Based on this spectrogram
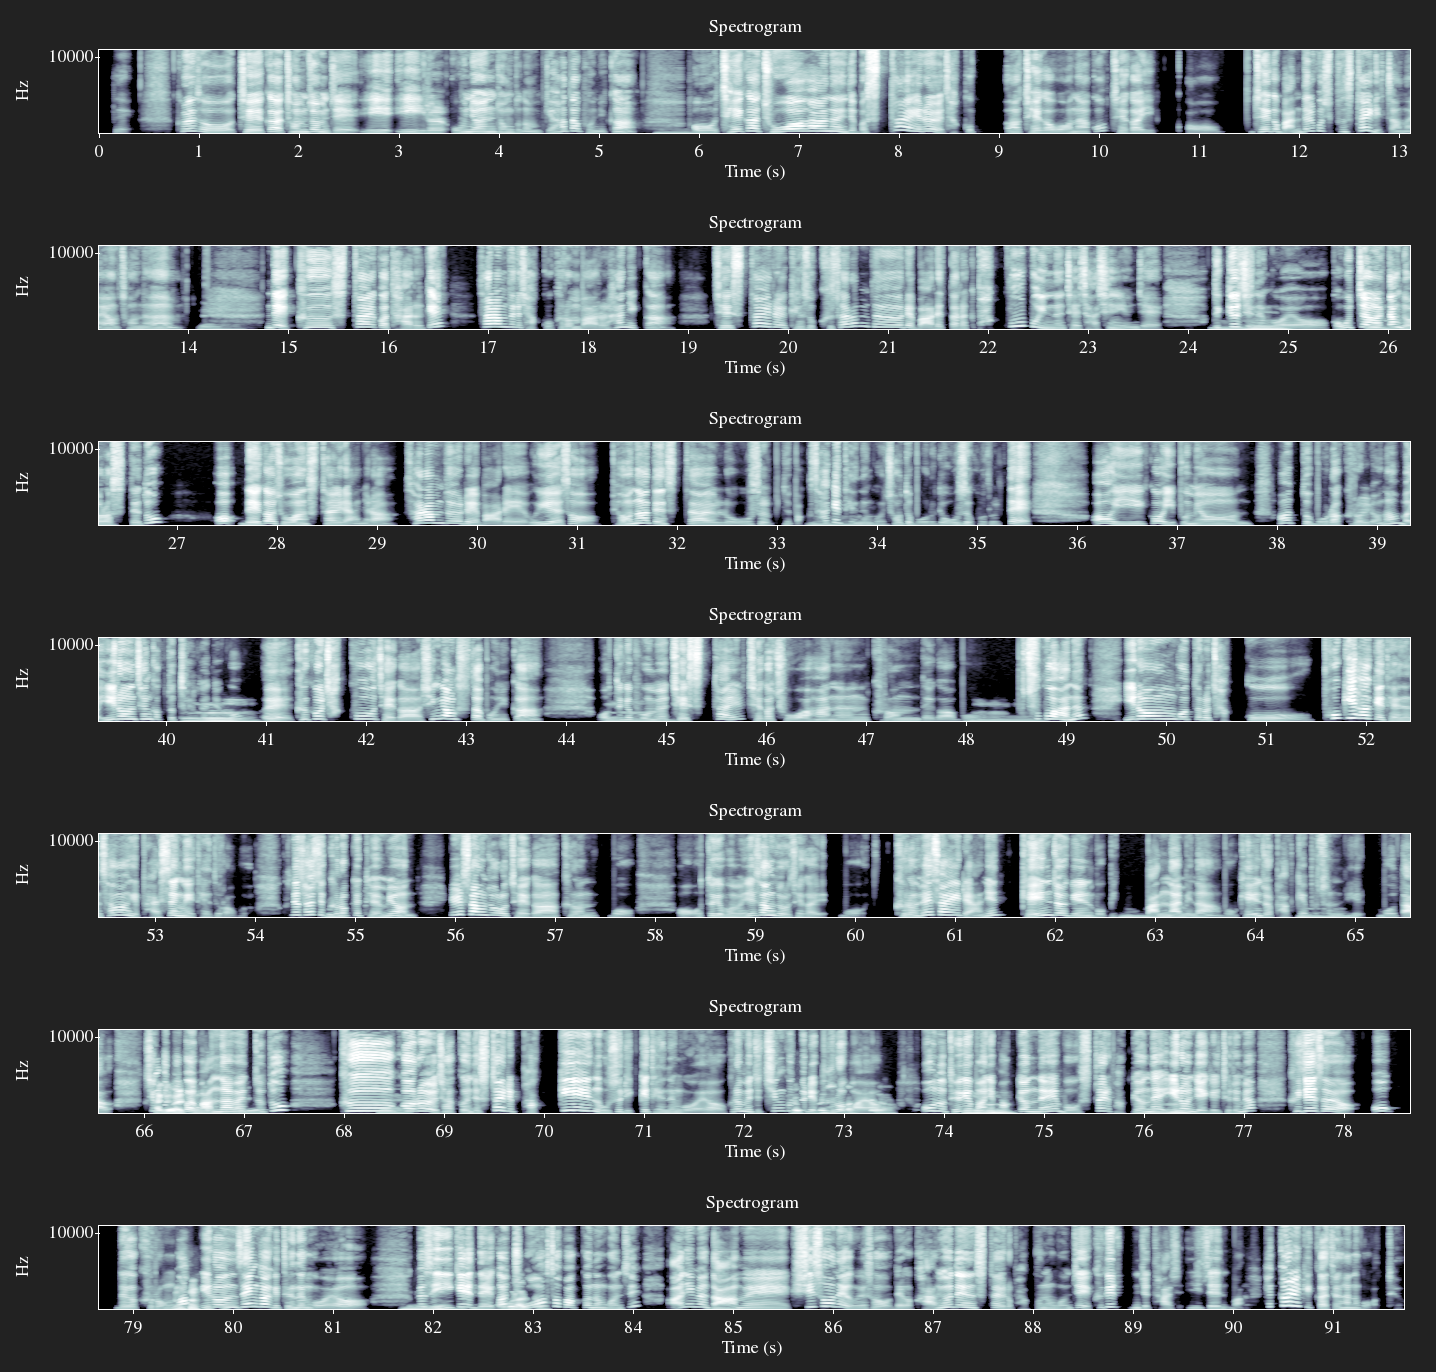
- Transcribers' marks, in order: other background noise; tapping; laugh
- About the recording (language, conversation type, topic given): Korean, advice, 사회적 시선을 신경 쓰지 않고 나다움을 자연스럽게 표현하려면 어떻게 해야 할까요?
